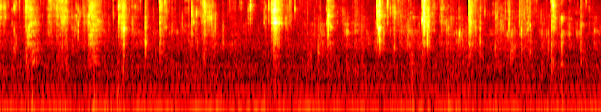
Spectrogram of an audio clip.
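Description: Close-up chewing and crunching of crispy fried chicken, a quick, irregular run of crunches, the loudest a little under three seconds in.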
